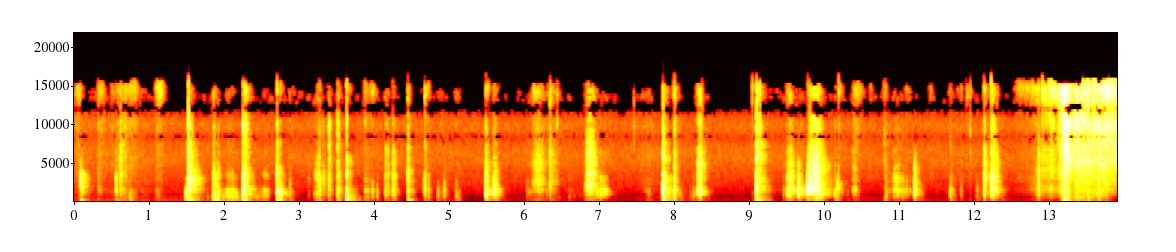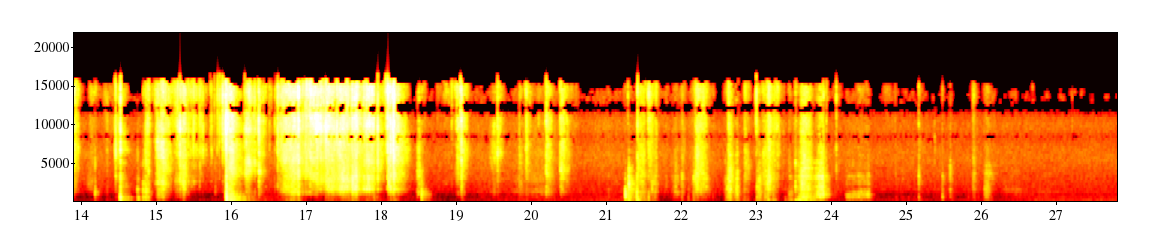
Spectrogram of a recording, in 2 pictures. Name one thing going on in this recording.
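A cardboard box rustles and scrapes in a man's hands.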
